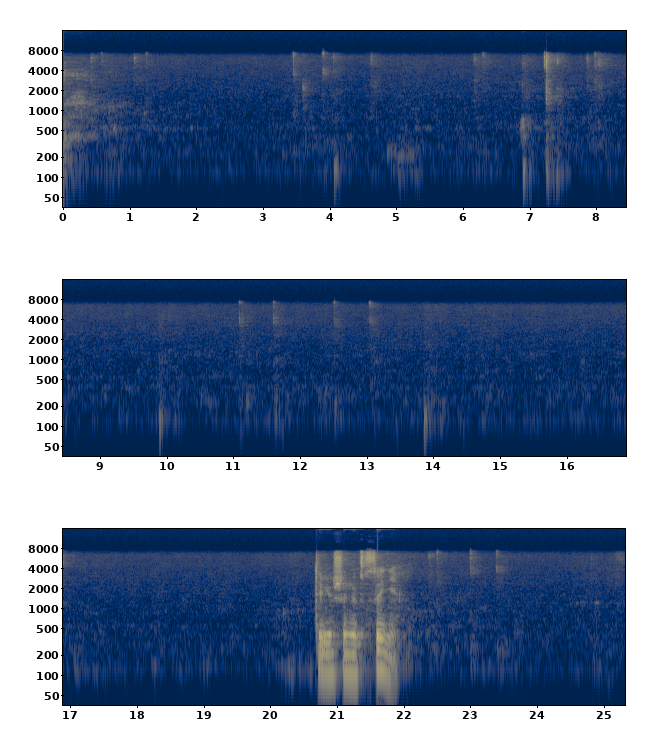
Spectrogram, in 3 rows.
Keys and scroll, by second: 3.9 Tab, 7.1 alt+v, 9.7 ctrl+z, 13.7 ctrl+z, 16.8 Tab.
